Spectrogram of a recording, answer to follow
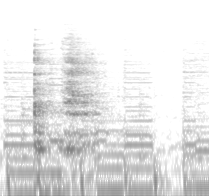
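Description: Pieces of cut corn kernels dropping into a glass bowl onto other kernels: two brief rattles, about a third of a second and three-quarters of a second in, over background music.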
